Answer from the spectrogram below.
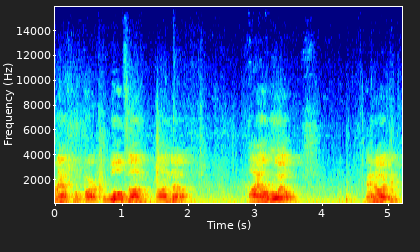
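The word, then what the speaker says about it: Isle Royale: you're a sophisticated person, you ought to say Ile Royale. And some people in my family still insist on saying that, but normal people just say Isle Royal.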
